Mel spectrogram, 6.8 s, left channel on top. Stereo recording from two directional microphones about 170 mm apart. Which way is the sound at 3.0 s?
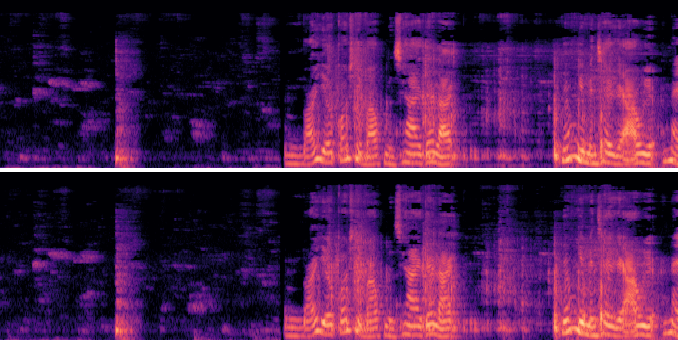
40° left (ahead or behind).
